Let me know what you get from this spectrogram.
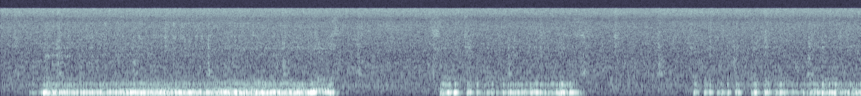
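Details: Dog growling indoors while trying not to bark: a low, rumbling growl held about four seconds, then two shorter rumbling growls after pauses.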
